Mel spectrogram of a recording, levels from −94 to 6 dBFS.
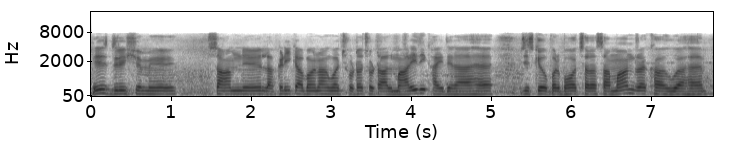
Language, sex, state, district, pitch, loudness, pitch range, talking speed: Hindi, male, Jharkhand, Garhwa, 145 Hz, -17 LUFS, 140-150 Hz, 175 wpm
